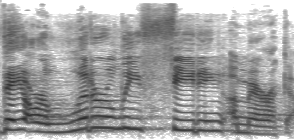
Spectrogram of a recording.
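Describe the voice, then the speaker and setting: A woman with a Southern US accent and lively intonation, in a very clean recording with a silent background. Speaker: company president and CEO giving keynote. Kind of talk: keynote speech. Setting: stage with audience. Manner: conversational, folksy.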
